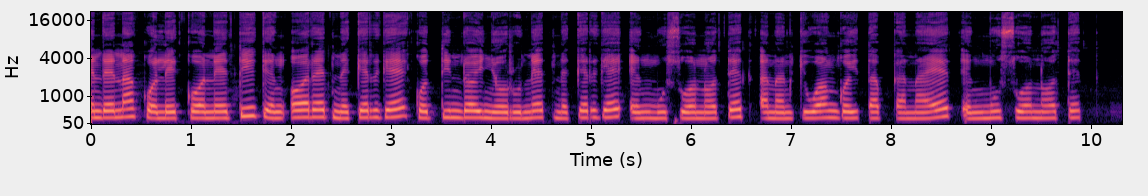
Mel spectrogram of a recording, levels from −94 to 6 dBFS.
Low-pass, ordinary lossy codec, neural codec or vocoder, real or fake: none; none; none; real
